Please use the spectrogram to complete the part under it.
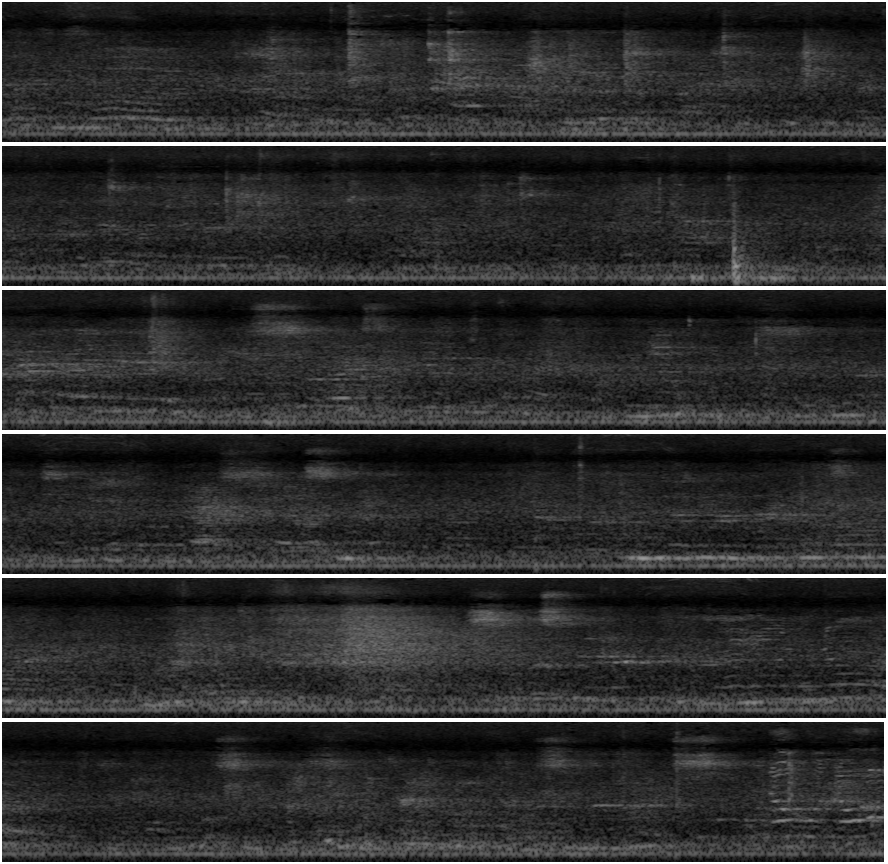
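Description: Young children chatter and babble nearby.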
